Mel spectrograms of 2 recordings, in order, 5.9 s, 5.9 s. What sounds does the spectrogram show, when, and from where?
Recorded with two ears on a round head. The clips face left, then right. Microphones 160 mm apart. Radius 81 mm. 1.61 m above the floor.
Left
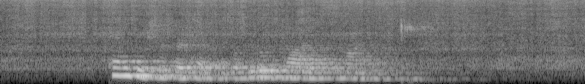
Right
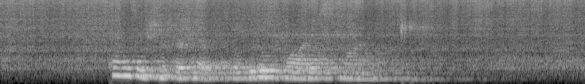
1.1 s a woman speaking: centre (ahead or behind), 3 m; by 3.9 s 30° right (ahead or behind), 3 m
4.0 s a finger snap: 5° left (ahead or behind), 5.5 m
